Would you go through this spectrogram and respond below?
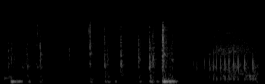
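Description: Fingers tapping out a message on a computer keyboard, a quick run of separate clicks, then a short pause and a faster burst of keystrokes close by.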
